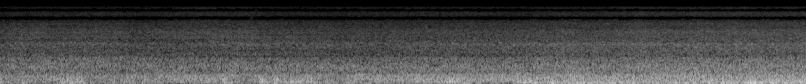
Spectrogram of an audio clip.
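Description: Rough sea surf crashing onto shore rocks and washing in as churning white water, growing louder toward the end, with wind buffeting the microphone.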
